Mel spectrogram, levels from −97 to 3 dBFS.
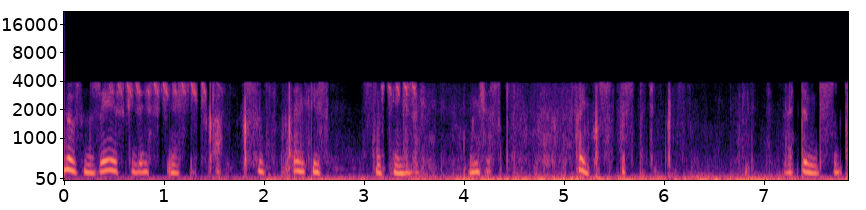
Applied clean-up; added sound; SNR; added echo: neural diffusion model UNIVERSE++.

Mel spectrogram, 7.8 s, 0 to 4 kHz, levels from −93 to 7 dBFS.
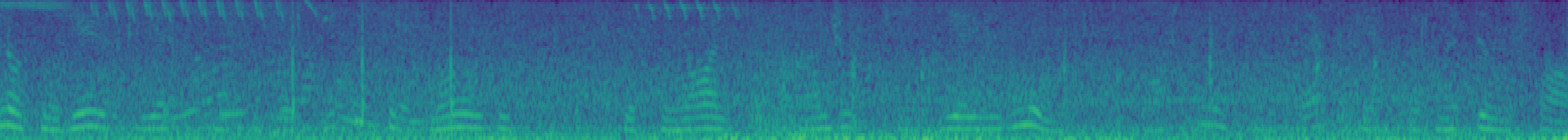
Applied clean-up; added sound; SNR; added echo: none; Bird; -4 dB; none.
